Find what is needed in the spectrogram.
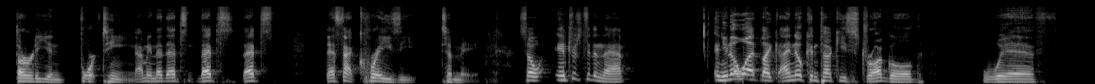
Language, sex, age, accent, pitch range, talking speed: English, male, 40-59, American, 120-155 Hz, 150 wpm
